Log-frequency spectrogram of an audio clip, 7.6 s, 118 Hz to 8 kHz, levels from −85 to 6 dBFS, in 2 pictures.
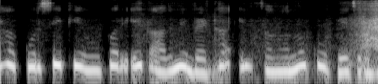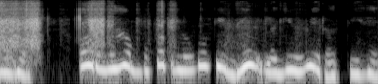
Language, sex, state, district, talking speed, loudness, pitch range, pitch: Hindi, female, Bihar, Supaul, 180 wpm, -12 LUFS, 220-290 Hz, 260 Hz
